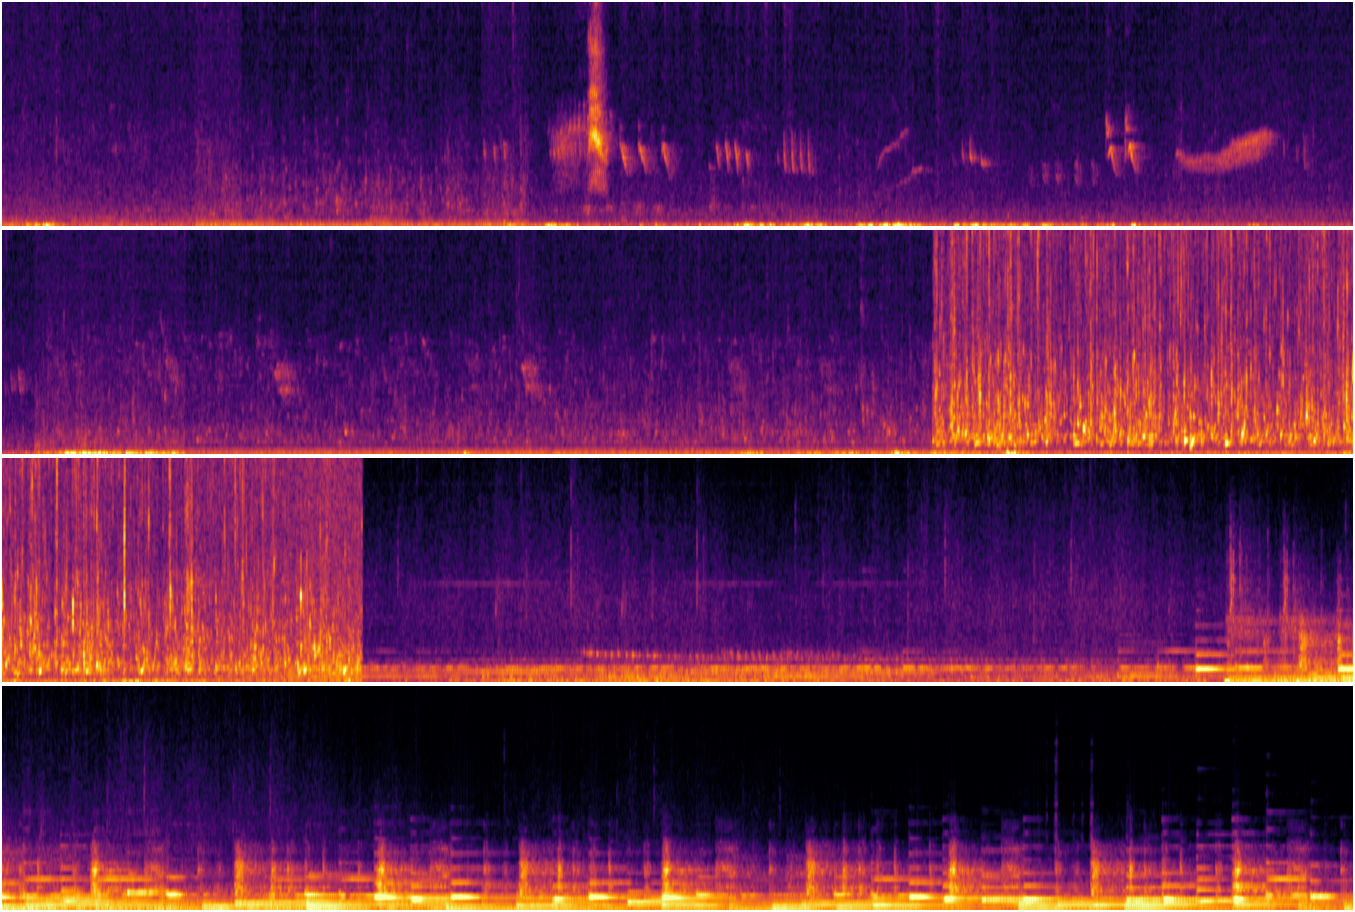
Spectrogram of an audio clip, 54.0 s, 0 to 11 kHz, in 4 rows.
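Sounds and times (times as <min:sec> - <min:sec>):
water trickling and splashing: 0:00.0 - 0:08.7, 0:12.9 - 0:43.7
songbirds chirping: 0:00.0 - 0:39.2.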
